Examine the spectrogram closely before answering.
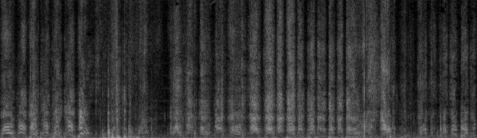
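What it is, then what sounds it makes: Cardboard box scratched. Fingertips or nails rub and scratch the surface of a small, hollow, white printed cardboard box (vibrator packaging) held in both hands and moved close to the ear. The result is a steady run of dry, rasping, sawing-like strokes with bright, airy texture and little ring.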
